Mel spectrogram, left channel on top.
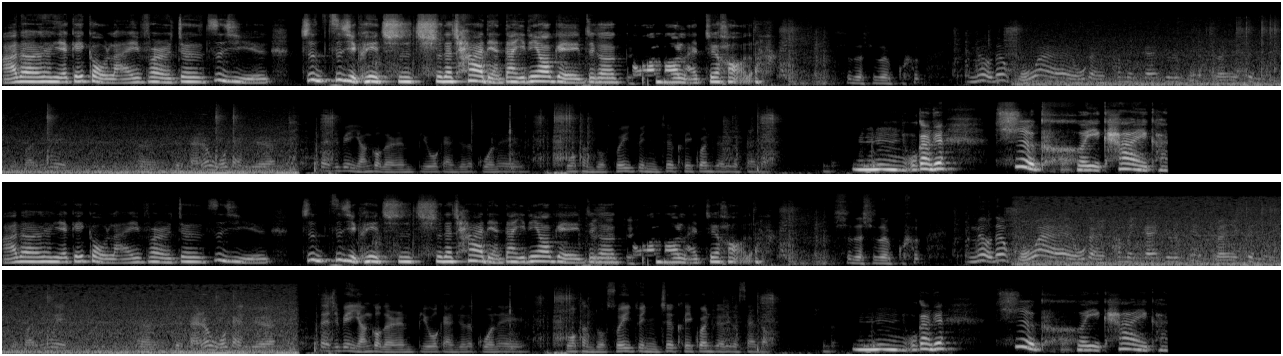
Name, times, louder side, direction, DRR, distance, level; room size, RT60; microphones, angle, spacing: voice 1, 0.0-7.7 21.3-24.5, left 5 dB, 40° left, 0.5 m, -23 dB
sound 1, 3.0-4.4 5.2-7.0 7.3-8.5 9.2-12.9 13.2-22.3, left 2 dB, 20° left, 2.0 m, -48 dB
voice 2, 5.9-6.4 8.3-13.7 14.1-15.6 16.0-18.1 18.4-20.5 21.0-21.1, right 4 dB, 75° right, 1.2 m, -38 dB
Roomtone Hallway Spinnerij Front, 10.1-15.8, right 1 dB, 35° right, 2.6 m, -36 dB
head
